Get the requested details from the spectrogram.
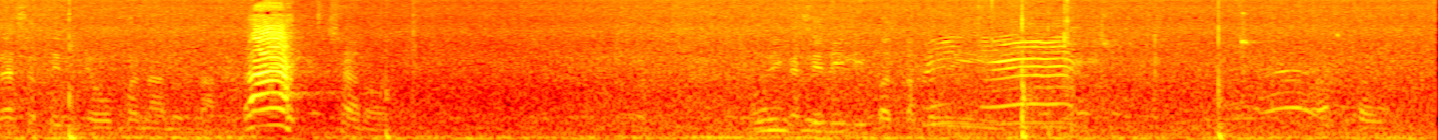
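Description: A volleyball thumps as players hit it back and forth.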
